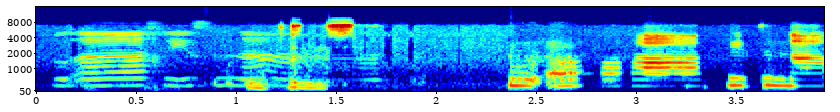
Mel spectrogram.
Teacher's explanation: تو آخذنا، یہاں پہ بھی کھینچیے. تؤاخذنا آ میں زیادہ نہیں کھینچیں گے، نا میں زیادہ کھینچیں گے. تو آخذنا، تؤاخذنا اور یہاں پہ غنہ کریے گا.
